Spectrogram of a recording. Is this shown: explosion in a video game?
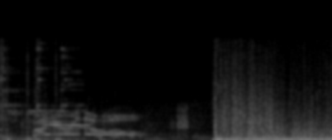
yes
